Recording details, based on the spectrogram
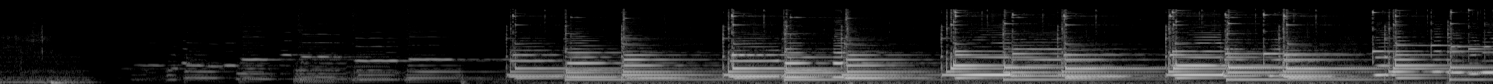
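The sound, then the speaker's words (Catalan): An instrumental rendition of the English folk tune Three Blind Mice, used as background music, played with bright, bell-like notes; it opens with a quiet, sparse melody, then grows louder and fuller with steady struck chords. No voices. “La música de fons que sentireu és una cançó popular anglesa que es diu Els Tres Ratolins.”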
